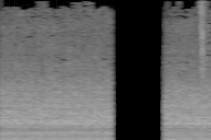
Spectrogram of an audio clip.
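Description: Steady background hiss and faint hum of room ambience, broken just past halfway by a half-second dropout to dead silence before the hiss resumes.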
